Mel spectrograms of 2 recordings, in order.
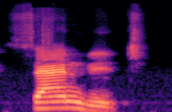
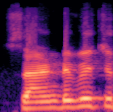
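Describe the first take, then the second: First: "सैंडविच" said as SAN-witch, no D; "सैंडविच" going straight from n to w; silent D. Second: "सैंडविच" with the D voiced, SAND-witch; "सैंडविच" said as spelt, sand-witch; D sounded. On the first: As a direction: drop the D in "सैंडविच" as the correction. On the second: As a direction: voice the D in "सैंडविच" as the wrong example. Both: Shown as a demonstration. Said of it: "सैंडविच नहीं होता है".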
